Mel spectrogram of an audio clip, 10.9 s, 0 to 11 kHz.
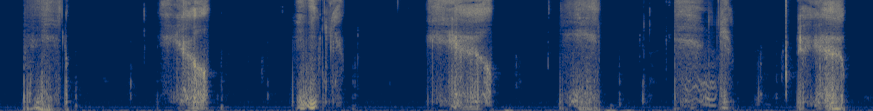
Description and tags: For drinking or licking something. Doesn't found what I needed on site, decide to record myself. Recorded on behringer b-2 pro, cut noise with audacity.
Звук для питья или облизования чего-либо. Не нашёл нужного на сайте, решил записать сам. Записывал на behringer b-2 pro, вырезал шум через audacity.
Парочка русских тегов: Хлюпанье Причмокивание Питьё Пить Облизывание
